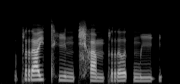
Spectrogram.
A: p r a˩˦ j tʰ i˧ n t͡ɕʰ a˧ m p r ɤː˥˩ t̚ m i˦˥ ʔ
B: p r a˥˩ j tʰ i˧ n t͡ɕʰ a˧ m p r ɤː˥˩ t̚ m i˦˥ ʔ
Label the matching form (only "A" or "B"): B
